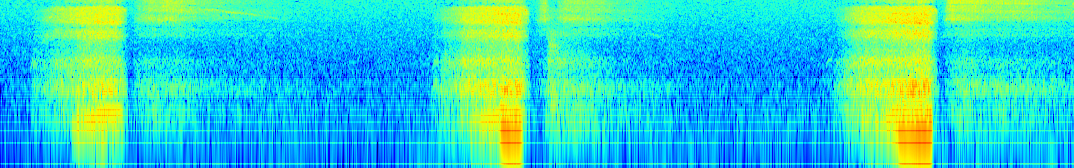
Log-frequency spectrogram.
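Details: Dog asleep, breathing in a slow, steady snoring rhythm: three rasping, throaty inhales roughly every four seconds, each swelling and stopping sharply, followed by a faint whistling exhale and quiet pauses between.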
